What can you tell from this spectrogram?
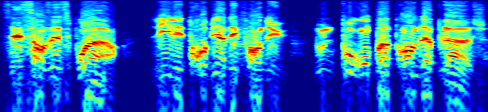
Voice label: FAILED LANDING, french; Battle Engine Aquila; XBOX

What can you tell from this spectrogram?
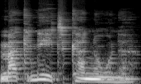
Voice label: hud rail gun, german

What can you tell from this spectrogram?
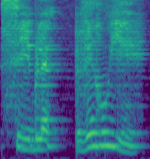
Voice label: HUD TARGET LOCKED, french; Battle Engine Aquila

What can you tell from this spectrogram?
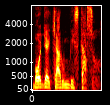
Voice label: im going to check, spanish soldier; XBOX

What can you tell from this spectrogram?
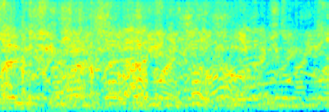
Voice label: talks, tavern; Pirates Of The Caribbean; AMBIENT

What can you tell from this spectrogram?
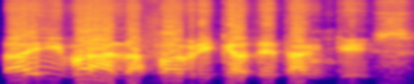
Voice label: lost tank factory, Spanish; Battle Engine Aquila; XBOX

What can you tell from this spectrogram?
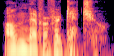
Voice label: thank, english male; XBOX; civ

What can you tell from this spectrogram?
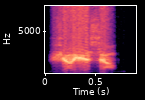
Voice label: suspicious; swamp

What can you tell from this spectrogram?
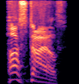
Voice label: anger; bespincop

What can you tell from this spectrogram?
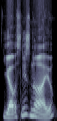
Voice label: dont know, male; XBOX; civ

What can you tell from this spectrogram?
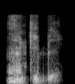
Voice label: give up, trandoshan; XBOX

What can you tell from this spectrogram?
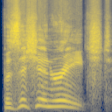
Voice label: "pos reached", english male; XBOX; enemy

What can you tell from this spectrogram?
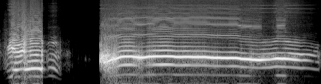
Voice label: BUILDING DIES, german; Battle Engine Aquila

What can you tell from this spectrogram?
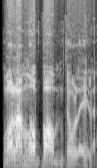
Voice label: "dont think", male; XBOX; civ

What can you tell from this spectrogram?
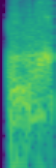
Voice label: spanish; XBOX; ambience

